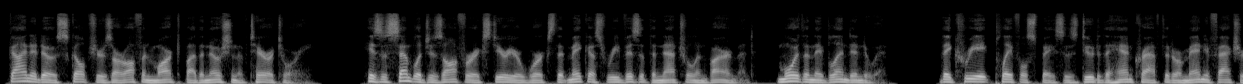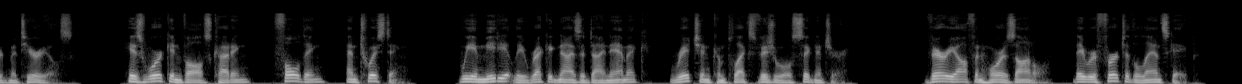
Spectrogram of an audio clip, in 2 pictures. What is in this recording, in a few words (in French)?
anglais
